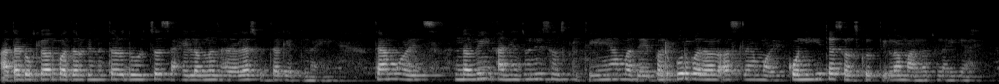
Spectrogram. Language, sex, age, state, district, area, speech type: Marathi, female, 30-45, Maharashtra, Wardha, urban, spontaneous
